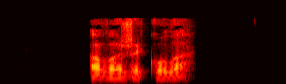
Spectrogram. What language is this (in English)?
Mari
